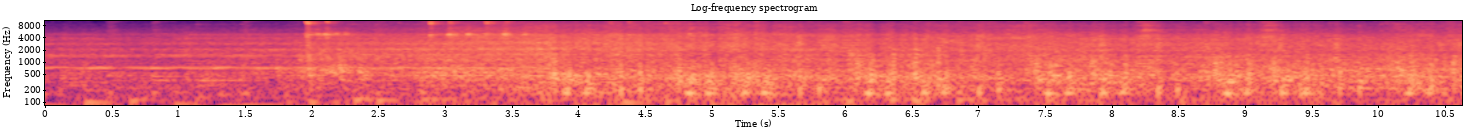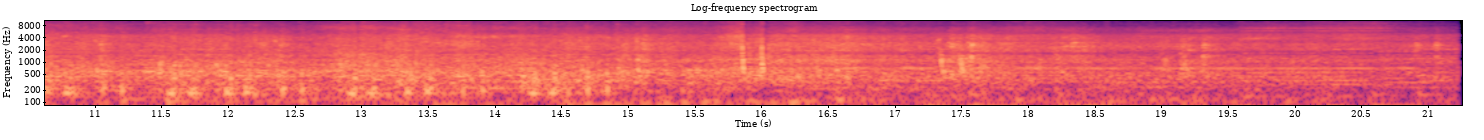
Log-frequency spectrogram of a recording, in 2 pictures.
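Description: Kintetsu limited express electric train passing at close range, its wheels clacking over the rail joints. The noise builds about two seconds in, stays loud through the middle and eases off near the end.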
